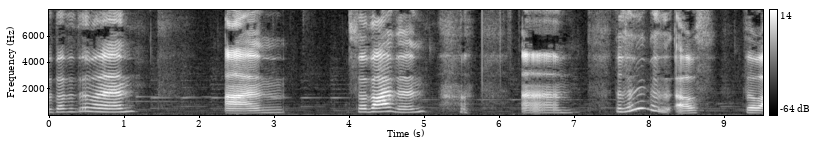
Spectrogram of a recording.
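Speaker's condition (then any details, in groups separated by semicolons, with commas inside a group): Tongue cancer with glossectomy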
